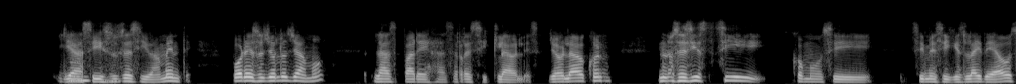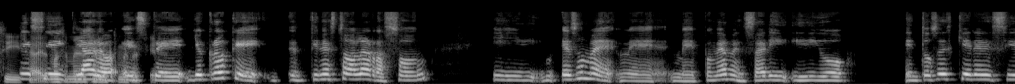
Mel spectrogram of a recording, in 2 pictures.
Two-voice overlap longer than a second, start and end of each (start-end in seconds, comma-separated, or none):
10.3-11.8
